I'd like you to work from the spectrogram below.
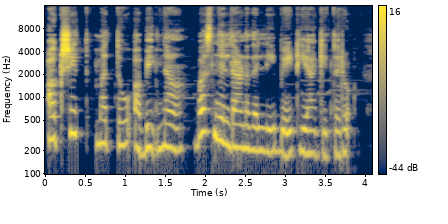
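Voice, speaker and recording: A woman storyteller giving a gentle, even scripted narration of a love story. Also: mid-range voice, measured pace, soft background music.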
